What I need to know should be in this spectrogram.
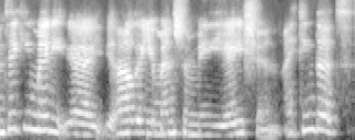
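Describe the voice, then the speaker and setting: A woman talks at a moderate pace, her pitch showing ordinary variation. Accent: Spanish. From Chile. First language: Spanish. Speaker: architect and researcher. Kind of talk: panel discussion. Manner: hesitant, many fillers.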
